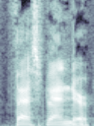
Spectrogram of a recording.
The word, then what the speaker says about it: Fassbender: Because, like, you know, when you talk the way you're talking about Fassbinder, does he pronounce it Fassbinder or Fassbinder? – Fassbender.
